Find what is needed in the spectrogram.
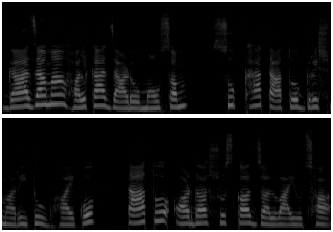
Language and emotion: Nepali, neutral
